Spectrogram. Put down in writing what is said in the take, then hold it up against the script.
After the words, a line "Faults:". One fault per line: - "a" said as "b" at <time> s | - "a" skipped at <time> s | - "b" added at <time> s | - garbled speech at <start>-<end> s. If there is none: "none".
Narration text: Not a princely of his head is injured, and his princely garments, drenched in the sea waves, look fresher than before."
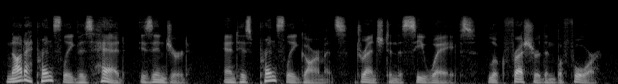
Not a princely of his head is injured, and his princely garments, drenched in the sea waves, look fresher than before."
Faults:
none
